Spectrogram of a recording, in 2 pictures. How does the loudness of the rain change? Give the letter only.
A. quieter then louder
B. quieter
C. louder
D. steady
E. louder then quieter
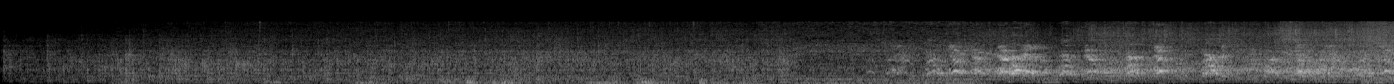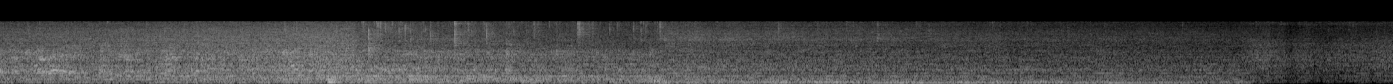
E.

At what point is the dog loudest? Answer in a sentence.
The loudest moment of the dog is at 10 seconds.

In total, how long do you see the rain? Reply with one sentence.
The rain can be heard for 28 seconds in total.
